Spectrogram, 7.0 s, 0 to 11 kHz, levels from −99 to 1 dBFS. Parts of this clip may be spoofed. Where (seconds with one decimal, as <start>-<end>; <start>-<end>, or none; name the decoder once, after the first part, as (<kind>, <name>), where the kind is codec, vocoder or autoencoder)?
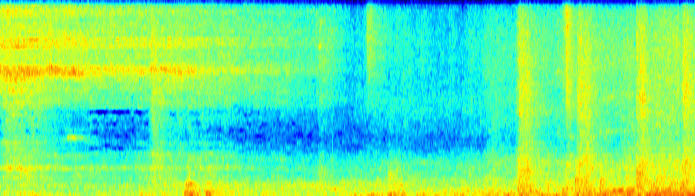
0.4-0.9 (autoencoder, DAC-VAE)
